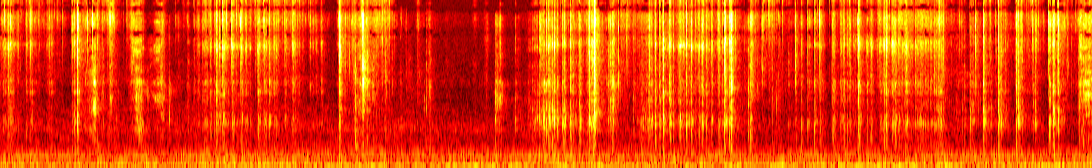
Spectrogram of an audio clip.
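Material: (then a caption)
Soap. A metal utility knife blade scrapes a solid, dry, oval pink bar of soap held in the hand, shaving it into flakes. Dense, crisp scratching and crackling strokes repeat steadily throughout, with bright, dry bursts over a soft low rumble at a quiet, even level.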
